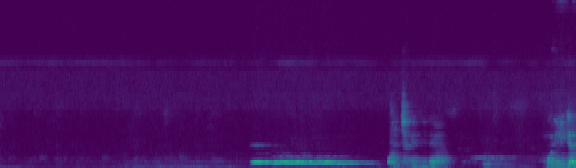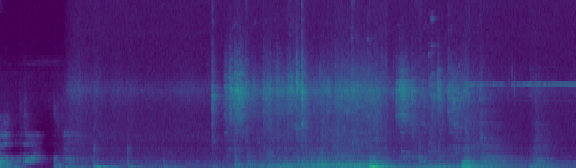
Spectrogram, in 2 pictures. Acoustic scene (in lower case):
elevator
